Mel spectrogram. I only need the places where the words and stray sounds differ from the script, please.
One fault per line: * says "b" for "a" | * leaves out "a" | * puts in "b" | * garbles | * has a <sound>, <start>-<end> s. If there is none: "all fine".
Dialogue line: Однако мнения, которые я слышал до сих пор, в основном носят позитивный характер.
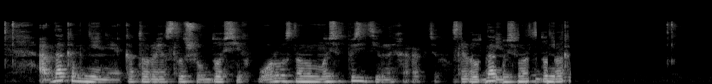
* garbles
